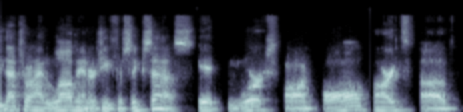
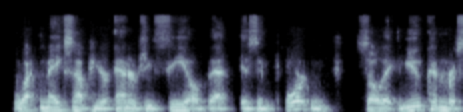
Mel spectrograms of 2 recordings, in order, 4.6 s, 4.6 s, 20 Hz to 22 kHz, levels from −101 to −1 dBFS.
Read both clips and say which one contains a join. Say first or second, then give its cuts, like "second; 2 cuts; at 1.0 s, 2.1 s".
first; 2 cuts; at 1.8 s, 3.7 s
